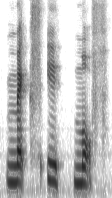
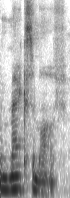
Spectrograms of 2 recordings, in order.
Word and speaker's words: Maximov: I have never been a Mex in my life. Mex-i-moff. 3 syllables. Thank you, Maximov, for pushing Jax off of the blood hunt for Leo.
